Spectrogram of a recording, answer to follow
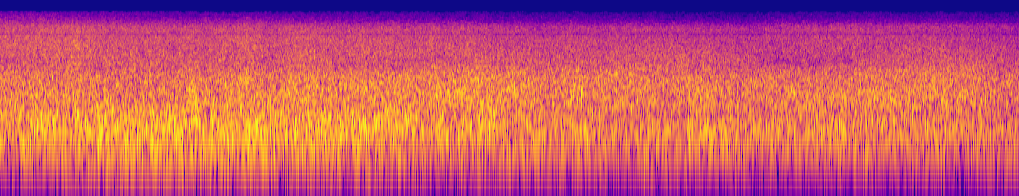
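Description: Surf washing up a sandy beach: a steady hiss of breaking waves and foam, easing slightly toward the end.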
